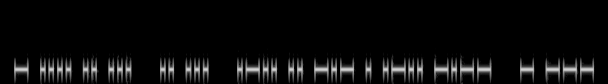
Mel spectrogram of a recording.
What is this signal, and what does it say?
Morse code, heard as a keyed tone, about 28 wpm, 700 Hz. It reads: THIS IS LIKELY TO
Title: Sentences from Top 1000 Words - Review Part 4 - 28wpm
